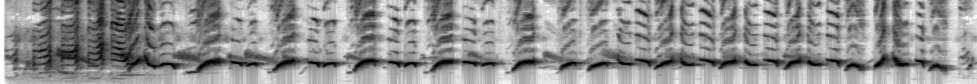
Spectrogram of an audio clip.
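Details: Chinese hwamei singing while dancing: harsh buzzy bursts open, then a long run of loud, rapidly repeated rising-falling whistled notes, about two per second, with sharp clicks between.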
